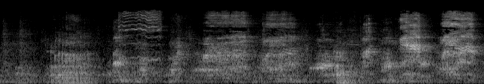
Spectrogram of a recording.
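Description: pigs grunting

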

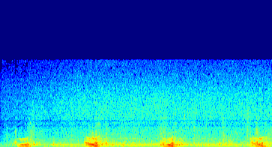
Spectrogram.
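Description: elk call

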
